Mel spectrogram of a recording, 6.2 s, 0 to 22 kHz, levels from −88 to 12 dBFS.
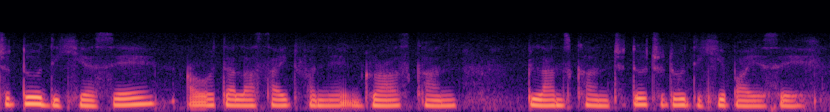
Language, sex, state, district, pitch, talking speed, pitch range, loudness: Nagamese, female, Nagaland, Kohima, 170 Hz, 125 wpm, 160-180 Hz, -18 LUFS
